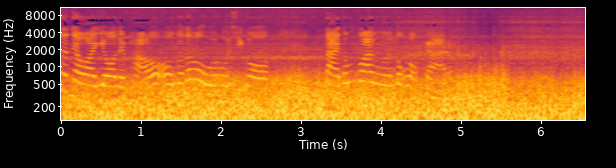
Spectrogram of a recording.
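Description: Wind from a paraglider's flight buffeting the camera microphone, a loud, steady low rumble. A voice calls out over it several times in the first five seconds.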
